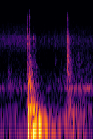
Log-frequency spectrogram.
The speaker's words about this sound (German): Die dunkelgrüne blecherne Tür am Fuß des Windradturms wird geöffnet.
